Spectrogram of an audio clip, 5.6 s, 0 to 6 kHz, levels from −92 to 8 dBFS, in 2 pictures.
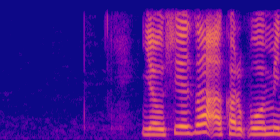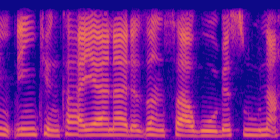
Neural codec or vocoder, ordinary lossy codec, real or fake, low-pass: none; AAC, 48 kbps; real; 5.4 kHz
